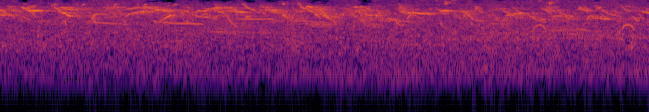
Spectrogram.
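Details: Oriental white-eye training recording used to teach birds to sing: a dense, continuous wash of high, thin twittering chirps from overlapping voices, with rapid short notes and brief whistled slurs and no pauses.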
